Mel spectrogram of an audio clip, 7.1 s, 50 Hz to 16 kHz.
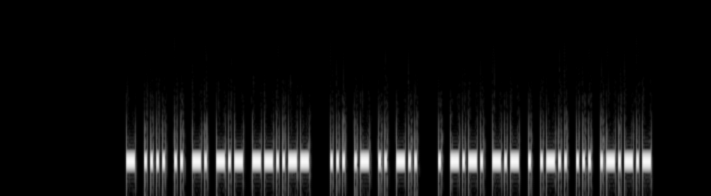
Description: Morse code, heard as a keyed tone, about 37 wpm, 700 Hz. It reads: THINK, SAID ECKELS.
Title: A Sound Of Thunder 40wpm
